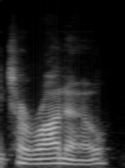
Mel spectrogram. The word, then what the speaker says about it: Toronto: in Montreal and Toronto would they say Toronto in Canada they don't pronounce the second t for some reason which the RCMP is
